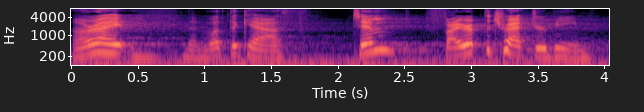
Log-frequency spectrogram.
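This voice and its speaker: A woman's voice: mid-range voice, sing-song, measured pace, sharp tone, husky, soft background music, heavily acted. A woman playing a brash, commanding space pirate captain in an audio drama, dramatic and daring.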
